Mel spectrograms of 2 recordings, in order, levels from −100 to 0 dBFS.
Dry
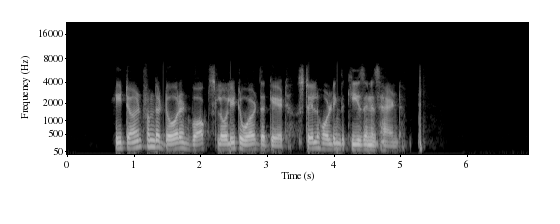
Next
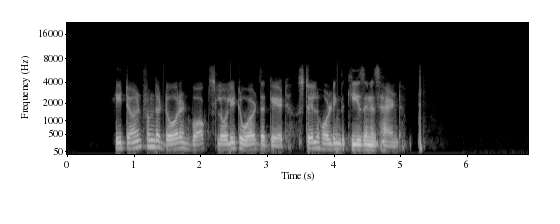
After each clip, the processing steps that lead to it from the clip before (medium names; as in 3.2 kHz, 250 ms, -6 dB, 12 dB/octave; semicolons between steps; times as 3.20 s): gain riding within 4 dB 2 s; bass shelf 400 Hz +7.5 dB; trim -4 dB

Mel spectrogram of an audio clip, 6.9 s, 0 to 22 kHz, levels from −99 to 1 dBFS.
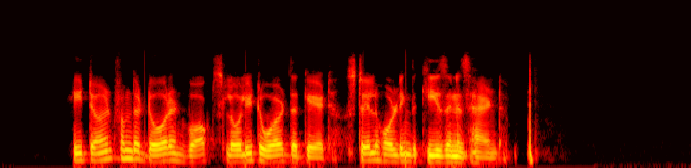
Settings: no audible change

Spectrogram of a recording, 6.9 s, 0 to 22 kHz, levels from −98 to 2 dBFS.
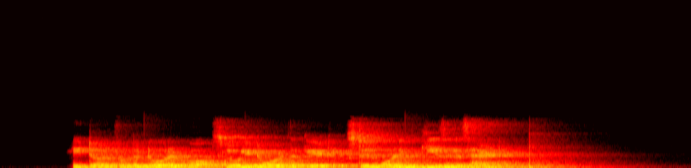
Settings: peak limiter -26 dBFS, peak gain reduction 7.5 dB; plate-style reverb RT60 2 s, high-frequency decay 0.8×, DRR -1.5 dB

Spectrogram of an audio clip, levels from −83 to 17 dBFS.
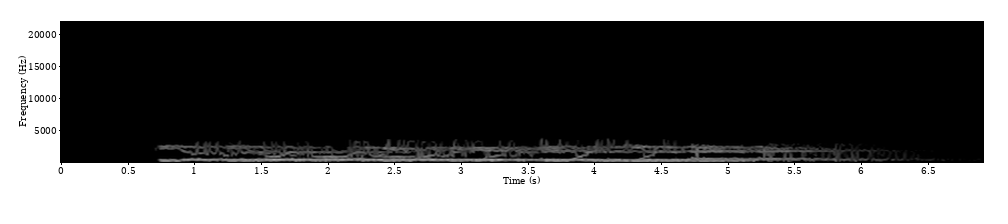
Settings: formants replaced by sine waves; delay 503 ms -4.5 dB; trim -1 dB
